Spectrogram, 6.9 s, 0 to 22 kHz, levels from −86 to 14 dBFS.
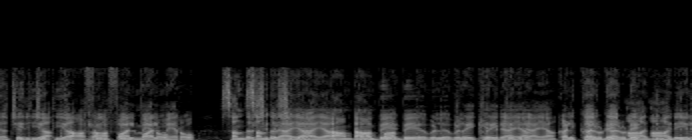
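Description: Throughout, a doubled audio track trails the sound by about 200 ms at similar level, likely from a second, slower capture path; the waveform shows every onset repeated abruptly.

Also throughout, Dolby Digital compression leaves the audio dull, with rough, fluttering noise; the spectrogram is empty above 11.5 kHz, likely from a low bitrate around 64 kbps.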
